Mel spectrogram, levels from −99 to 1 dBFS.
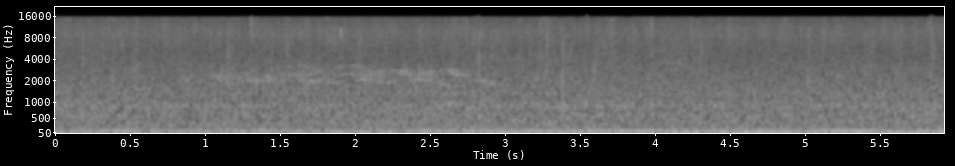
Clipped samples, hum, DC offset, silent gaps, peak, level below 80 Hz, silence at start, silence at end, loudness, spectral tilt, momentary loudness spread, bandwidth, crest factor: under 0.1%; none; under 0.1%; none; -16 dBFS; -38 dBFS; 0 s; 0 s; -32 LUFS; -3 dB/octave; 1 LU; 16 kHz; 16 dB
